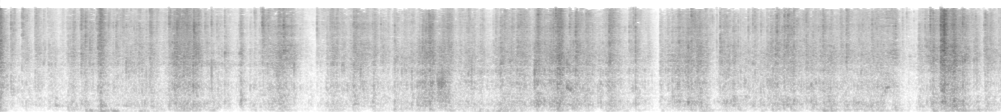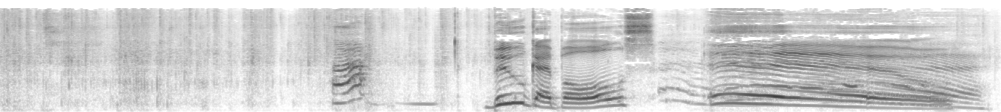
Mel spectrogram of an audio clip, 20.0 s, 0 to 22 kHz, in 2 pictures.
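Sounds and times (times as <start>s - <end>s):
wrapping paper rustling: 0.0s - 15.0s.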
